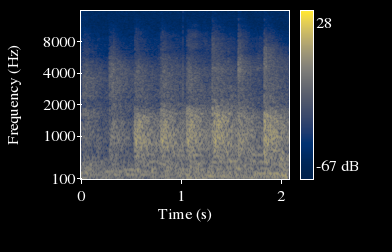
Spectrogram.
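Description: Light applause from a few people in the audience, individual hand claps at about four or five a second.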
